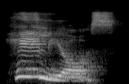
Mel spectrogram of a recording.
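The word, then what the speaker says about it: Helios: हेलियोस, ठीक है। हे आप बोलेंगे एच ई को हे, ली एल आई को ली, ऑस ओ एस को ऑस, हेलियोस, ठीक है, वेरी गुड।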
